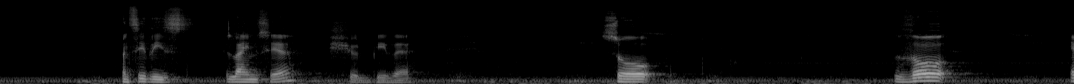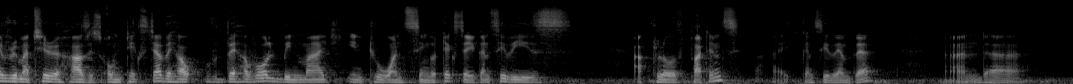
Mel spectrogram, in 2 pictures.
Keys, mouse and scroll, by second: 7.3 scroll up 1, 8.0 scroll down 1, 8.1 `, 8.6-9.8 scroll down 1, 9.8 scroll up 1, 15.6-17.7 middle drag, 17.7-20.7 middle drag.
